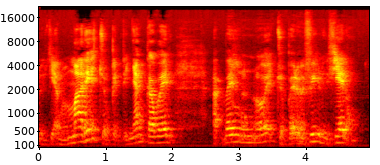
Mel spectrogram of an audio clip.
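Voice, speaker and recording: A woman speaks with lively intonation, with noticeable background noise and audible room echo around her. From Andalusia, Spain (Rus, Jaén). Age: 90s. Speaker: elderly woman recalling the civil war. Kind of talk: oral history interview.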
